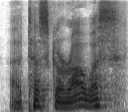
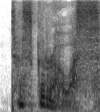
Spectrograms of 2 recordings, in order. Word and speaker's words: Tuscarawas: German communal group that was found in nearby Tuscarawas County. Nice job. I said that right. Yeah, nice pronunciation. Tuscarawas, yes.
